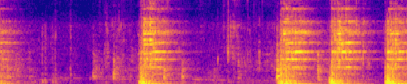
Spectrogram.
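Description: A metal spoon clinking against a ceramic plate during a meal: about five short, ringing strikes, the last three close together near the end.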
